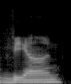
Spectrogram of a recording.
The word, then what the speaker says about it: Wian: as as much because it's spelled with a W and we pronounce the W with a V sound oh okay so yeah it's w i a n vion vion yeah mm Foody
